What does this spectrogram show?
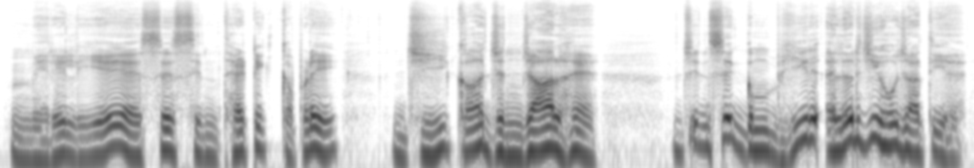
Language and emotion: Hindi, fearful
